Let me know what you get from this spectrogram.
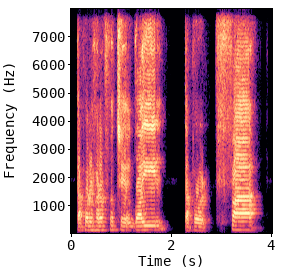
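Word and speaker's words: ف: তারপর ফা ফা ফা এর উচ্চারণটা হবে নিচের ঠোটের পেট উপরের দাঁতের আগার সঙ্গে লাগাইয়া।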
